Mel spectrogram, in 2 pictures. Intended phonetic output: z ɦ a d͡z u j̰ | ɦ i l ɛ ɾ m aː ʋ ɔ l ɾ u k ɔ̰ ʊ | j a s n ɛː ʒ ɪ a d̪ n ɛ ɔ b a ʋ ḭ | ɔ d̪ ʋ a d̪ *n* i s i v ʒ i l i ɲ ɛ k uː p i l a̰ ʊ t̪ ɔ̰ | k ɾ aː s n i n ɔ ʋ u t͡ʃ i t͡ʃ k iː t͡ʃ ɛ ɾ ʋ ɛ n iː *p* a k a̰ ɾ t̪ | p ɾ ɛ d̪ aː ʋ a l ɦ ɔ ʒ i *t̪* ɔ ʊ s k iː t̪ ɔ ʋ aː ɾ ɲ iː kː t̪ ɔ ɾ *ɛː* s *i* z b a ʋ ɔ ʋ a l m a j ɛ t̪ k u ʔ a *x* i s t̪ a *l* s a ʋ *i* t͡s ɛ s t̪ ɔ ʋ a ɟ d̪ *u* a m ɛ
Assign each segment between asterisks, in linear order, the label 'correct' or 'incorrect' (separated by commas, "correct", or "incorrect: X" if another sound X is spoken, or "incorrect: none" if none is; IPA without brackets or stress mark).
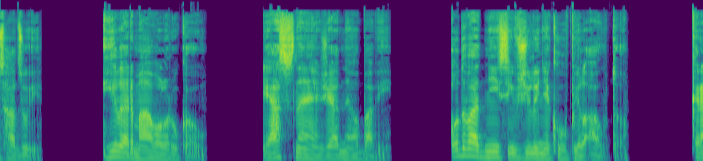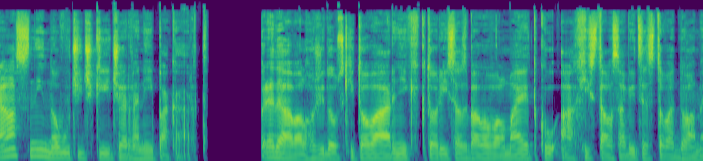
incorrect: ɲ, correct, incorrect: d̪, incorrect: iː, incorrect: a, correct, correct, correct, incorrect: ɔ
